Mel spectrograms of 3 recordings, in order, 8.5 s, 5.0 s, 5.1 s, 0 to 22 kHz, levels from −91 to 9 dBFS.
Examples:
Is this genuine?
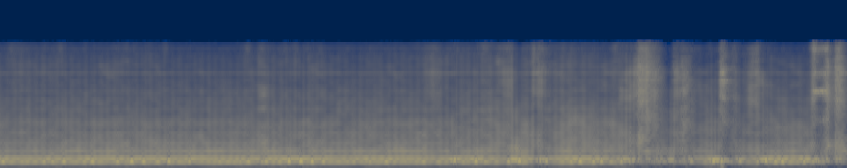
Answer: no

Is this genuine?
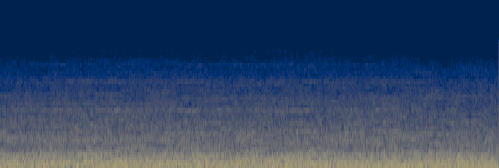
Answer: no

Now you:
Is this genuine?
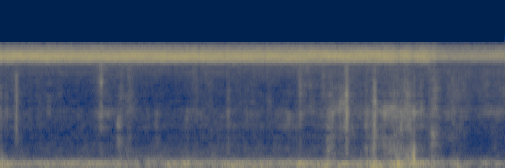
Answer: no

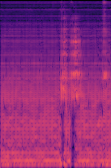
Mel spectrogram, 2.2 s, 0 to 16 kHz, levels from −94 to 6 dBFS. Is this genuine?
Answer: no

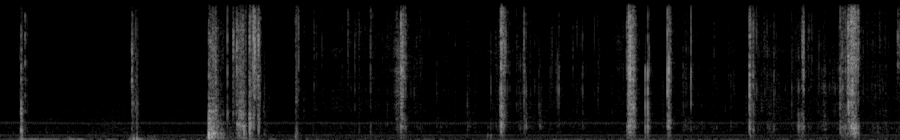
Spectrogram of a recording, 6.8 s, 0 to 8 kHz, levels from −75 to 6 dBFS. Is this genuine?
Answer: yes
